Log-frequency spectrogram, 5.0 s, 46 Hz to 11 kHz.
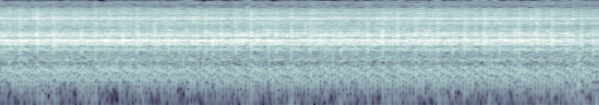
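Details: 80cc two-stroke motorized bicycle engine idling just after start-up, following a needle-bearing wrist pin kit upgrade (old bearing had pitted the pin) plus unbroken-in rings. Steady, even buzzing idle with no knocks or rattles; healthy.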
